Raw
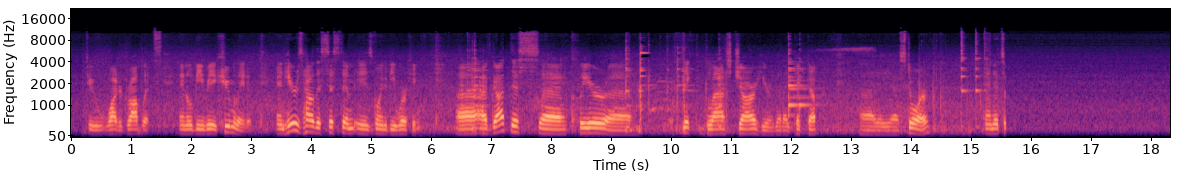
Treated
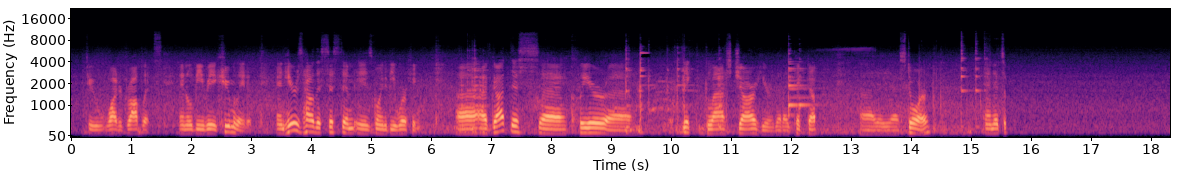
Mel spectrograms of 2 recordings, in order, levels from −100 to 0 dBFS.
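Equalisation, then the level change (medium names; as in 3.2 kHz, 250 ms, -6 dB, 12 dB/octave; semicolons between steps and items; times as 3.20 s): low-pass 2.9 kHz 12 dB/octave; dynamic bell 1.5 kHz, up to -6 dB, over -40 dBFS, Q 2.3; peaking EQ 160 Hz +13 dB 0.38 oct; 0.0 dB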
